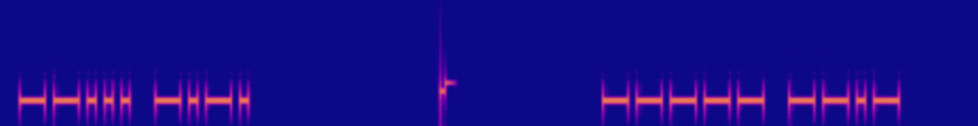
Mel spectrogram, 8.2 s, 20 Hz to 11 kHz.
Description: Morse code, heard as a keyed tone, about 17 wpm, 700 Hz. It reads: 7C 0Q
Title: Single-Letter Single-Number 17wpm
